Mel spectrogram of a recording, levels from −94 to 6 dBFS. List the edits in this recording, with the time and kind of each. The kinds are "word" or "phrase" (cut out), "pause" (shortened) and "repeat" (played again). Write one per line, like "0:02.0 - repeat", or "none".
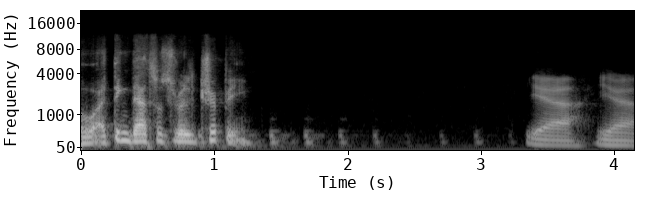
none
